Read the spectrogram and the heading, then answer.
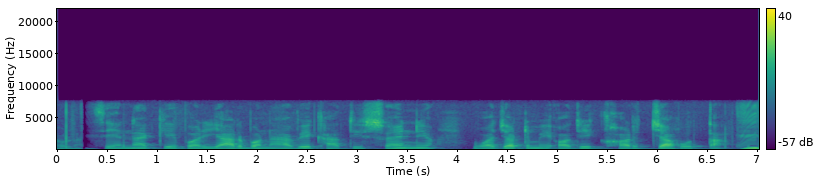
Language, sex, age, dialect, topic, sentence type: Bhojpuri, male, 18-24, Southern / Standard, banking, statement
